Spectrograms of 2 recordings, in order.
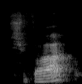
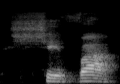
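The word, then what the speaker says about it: שְׁוָא: Você percebe que ele é falado de forma muito rápida, esse E, e não Sheva ou Sheva, e sim Shva, Shva. Exatamente dando a entender que esse Shva, ele aparece de forma muito rápida.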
